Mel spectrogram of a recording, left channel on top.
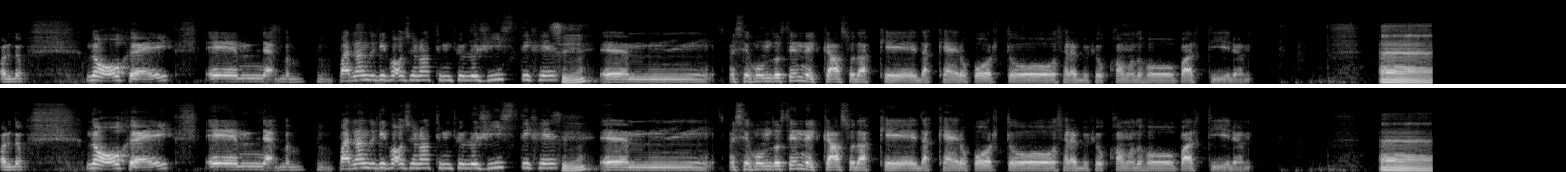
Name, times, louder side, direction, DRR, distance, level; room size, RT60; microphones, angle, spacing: voice 1, 0.0-5.7 6.0-12.5, right 2 dB, 25° right, 1.1 m, -20 dB
voice 2, 5.5-5.9 13.3-14.3, left 1 dB, 50° left, 2.1 m, -19 dB
head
